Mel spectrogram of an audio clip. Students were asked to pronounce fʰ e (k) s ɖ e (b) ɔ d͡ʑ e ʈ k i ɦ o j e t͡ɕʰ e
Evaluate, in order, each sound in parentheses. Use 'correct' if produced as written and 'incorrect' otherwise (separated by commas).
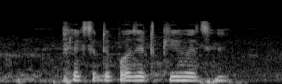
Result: correct, incorrect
